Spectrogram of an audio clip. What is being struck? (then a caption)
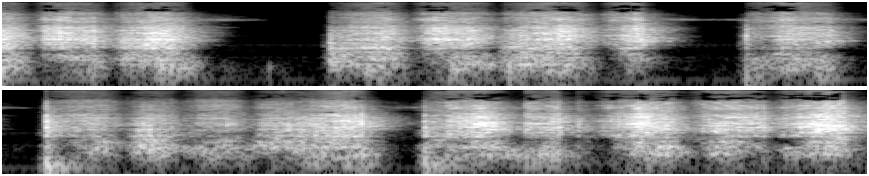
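Graphite pencil on drawing paper. A graphite pencil is rubbed in long strokes across a flat sheet of drawing paper on a table, drawing the outline of hair. The result is a dry, bright, raspy scratching that comes in bursts of strokes separated by short silent pauses.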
